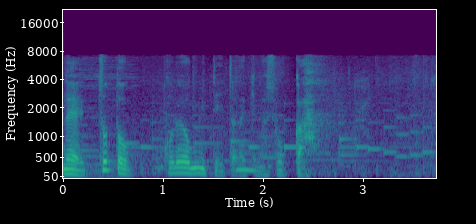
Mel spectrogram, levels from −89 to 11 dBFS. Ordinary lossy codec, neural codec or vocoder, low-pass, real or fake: MP3, 64 kbps; none; 7.2 kHz; real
